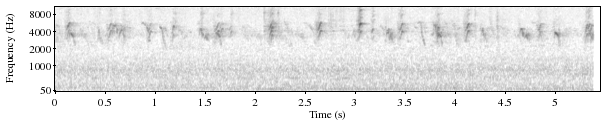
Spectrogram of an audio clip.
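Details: Barn swallow young calling during feeding: rapid, thin, high chirps clustered in quick runs, rising and falling in intensity over a soft background hiss.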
